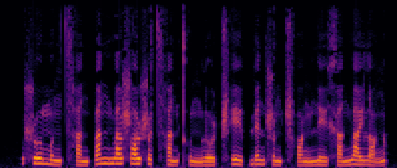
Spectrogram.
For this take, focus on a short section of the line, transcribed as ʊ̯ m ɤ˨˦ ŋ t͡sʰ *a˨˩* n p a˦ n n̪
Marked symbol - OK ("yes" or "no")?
yes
